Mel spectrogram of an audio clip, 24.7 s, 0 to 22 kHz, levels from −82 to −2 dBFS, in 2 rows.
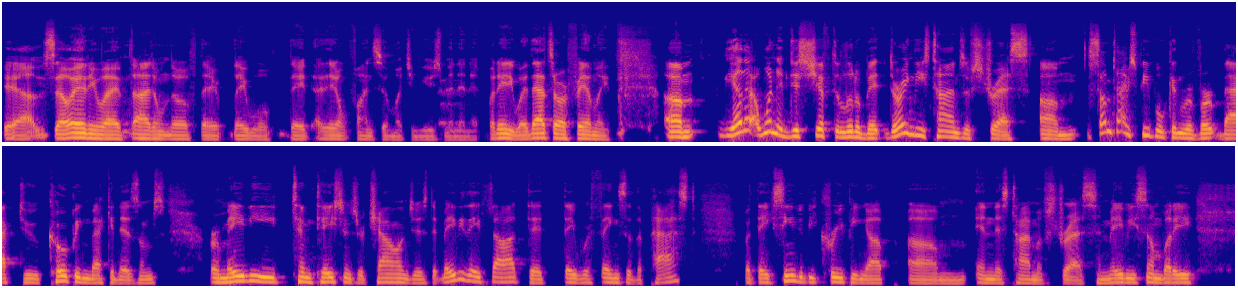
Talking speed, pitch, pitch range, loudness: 195 wpm, 110 Hz, 100-130 Hz, -23 LUFS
